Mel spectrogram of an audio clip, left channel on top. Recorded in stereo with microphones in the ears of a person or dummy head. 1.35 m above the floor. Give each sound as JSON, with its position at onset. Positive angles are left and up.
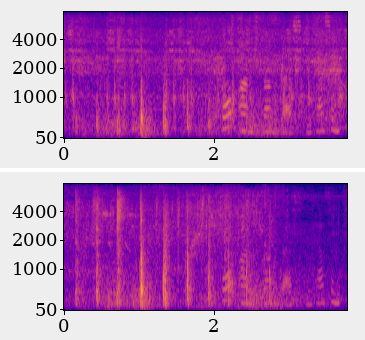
{"t": 0.1, "sound": "running footsteps", "side_deg": -55}
{"t": 2.1, "sound": "a woman speaking", "side_deg": 55}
